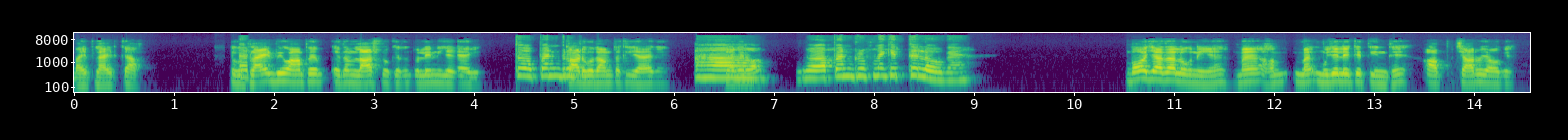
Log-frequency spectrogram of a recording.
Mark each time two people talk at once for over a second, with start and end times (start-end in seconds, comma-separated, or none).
none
